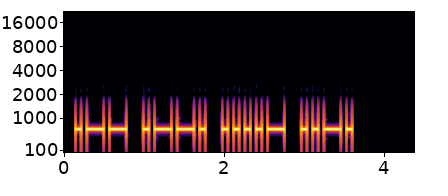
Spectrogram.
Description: Morse code, heard as a keyed tone, about 17 wpm, 700 Hz. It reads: WP4F
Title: Call Signs Repeated 2x - 17wpm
